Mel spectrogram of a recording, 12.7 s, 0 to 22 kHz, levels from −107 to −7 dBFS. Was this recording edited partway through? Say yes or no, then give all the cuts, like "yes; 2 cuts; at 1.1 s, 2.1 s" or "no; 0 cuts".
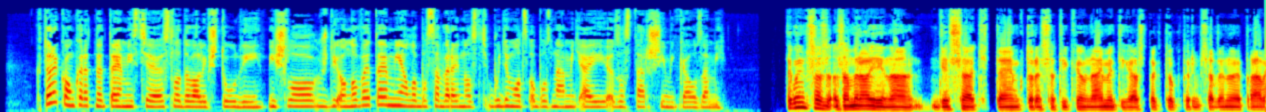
no; 0 cuts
